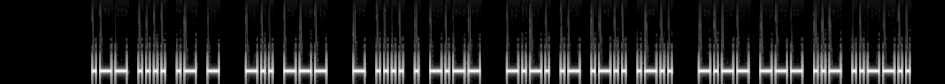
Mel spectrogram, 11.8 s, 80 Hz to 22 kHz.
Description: Morse code, heard as a keyed tone, about 25 wpm, 700 Hz. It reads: WHAT DO THEY CALL YOU?
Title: Sentences from Top 100 Words 25wpm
